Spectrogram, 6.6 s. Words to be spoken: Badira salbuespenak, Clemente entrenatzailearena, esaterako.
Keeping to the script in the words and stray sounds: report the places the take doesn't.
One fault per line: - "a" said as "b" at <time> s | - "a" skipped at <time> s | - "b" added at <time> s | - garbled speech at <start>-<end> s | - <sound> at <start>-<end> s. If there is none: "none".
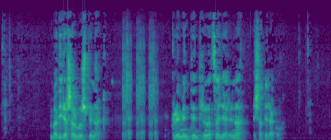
- laugh at 2.5-3.2 s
